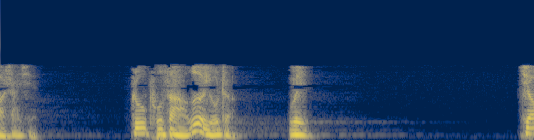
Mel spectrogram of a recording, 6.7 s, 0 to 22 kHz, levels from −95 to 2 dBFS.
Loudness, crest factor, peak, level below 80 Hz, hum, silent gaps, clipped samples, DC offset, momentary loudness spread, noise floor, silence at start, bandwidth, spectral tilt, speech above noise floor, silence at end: -17 LUFS; 20 dB; 0 dBFS; -30 dBFS; none; none; under 0.1%; under 0.1%; 18 LU; -80 dBFS; 0 s; 4 kHz; -11 dB/octave; 66 dB; 0 s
